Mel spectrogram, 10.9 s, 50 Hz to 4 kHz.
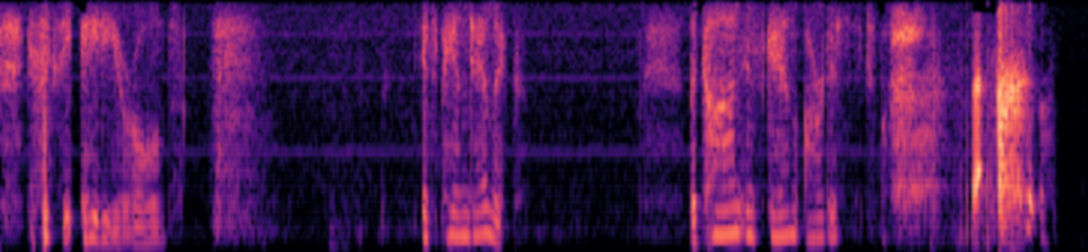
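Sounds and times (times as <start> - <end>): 
speech: 0.8 - 1.9, 4.2 - 5.2, 6.9 - 9.0, 9.6 - 10.6
person sneezing: 9.2 - 10.5.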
